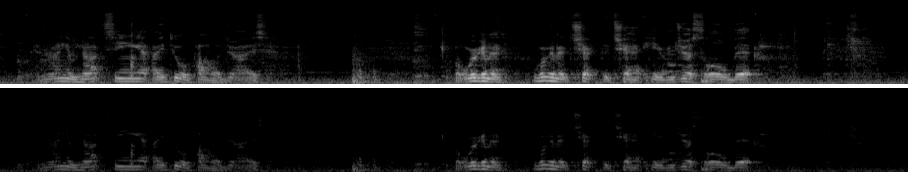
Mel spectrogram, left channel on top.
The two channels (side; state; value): right; quieter; 16.0 dB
